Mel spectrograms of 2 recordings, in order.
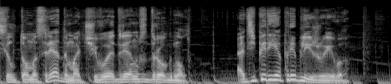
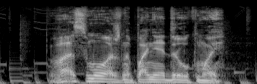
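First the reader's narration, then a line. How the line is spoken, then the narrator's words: Sigh. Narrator (Russian): вздохнул Блейк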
